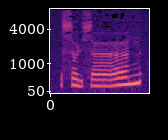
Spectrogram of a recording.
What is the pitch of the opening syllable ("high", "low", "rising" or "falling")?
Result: low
